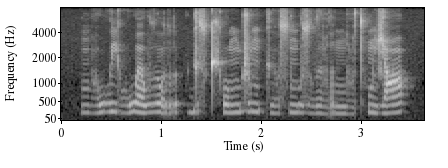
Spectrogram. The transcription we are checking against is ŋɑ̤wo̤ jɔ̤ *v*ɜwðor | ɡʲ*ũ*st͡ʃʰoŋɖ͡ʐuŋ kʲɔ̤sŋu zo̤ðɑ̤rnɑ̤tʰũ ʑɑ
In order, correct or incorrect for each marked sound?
incorrect: w, incorrect: u

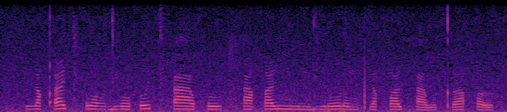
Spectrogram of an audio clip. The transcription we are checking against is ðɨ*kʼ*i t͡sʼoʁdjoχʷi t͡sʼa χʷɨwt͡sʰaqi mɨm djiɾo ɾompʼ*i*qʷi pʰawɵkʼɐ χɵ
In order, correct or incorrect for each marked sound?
incorrect: qʼ, correct

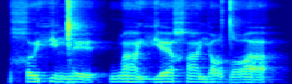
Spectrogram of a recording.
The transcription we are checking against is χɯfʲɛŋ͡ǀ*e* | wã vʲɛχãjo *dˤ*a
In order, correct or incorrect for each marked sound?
correct, correct

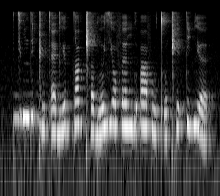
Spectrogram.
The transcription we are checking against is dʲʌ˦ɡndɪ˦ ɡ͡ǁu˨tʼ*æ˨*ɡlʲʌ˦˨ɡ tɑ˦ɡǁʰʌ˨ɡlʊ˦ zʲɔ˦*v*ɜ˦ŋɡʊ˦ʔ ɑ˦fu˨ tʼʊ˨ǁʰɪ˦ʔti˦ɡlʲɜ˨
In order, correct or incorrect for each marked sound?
correct, incorrect: f

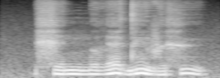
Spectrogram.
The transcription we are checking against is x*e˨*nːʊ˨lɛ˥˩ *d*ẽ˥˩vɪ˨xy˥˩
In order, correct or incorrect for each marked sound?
correct, correct

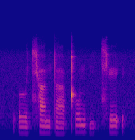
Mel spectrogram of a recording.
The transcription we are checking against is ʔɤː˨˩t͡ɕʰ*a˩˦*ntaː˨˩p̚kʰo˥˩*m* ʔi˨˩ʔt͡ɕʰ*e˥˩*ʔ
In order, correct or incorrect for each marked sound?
incorrect: a˧, incorrect: n, correct

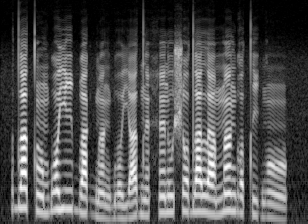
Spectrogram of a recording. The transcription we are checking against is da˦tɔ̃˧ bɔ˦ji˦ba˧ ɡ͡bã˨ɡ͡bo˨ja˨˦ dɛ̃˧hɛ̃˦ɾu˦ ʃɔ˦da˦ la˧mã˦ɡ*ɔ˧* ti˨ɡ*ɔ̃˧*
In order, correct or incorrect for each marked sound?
correct, incorrect: ɔ̃˨

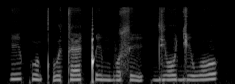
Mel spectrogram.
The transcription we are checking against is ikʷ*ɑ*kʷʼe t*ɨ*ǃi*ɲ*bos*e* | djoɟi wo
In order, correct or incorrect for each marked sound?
incorrect: a, incorrect: ɛ, incorrect: m, incorrect: i

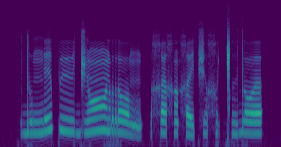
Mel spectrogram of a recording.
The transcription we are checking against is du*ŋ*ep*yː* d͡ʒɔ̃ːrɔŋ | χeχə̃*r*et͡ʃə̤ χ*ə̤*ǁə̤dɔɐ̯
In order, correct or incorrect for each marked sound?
correct, correct, incorrect: χ, correct

